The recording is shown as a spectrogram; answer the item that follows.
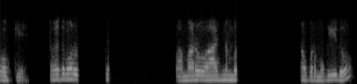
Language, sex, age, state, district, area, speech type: Gujarati, male, 45-60, Gujarat, Ahmedabad, urban, conversation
